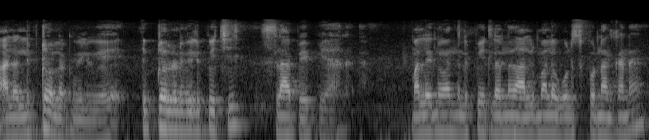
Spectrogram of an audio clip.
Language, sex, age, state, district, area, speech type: Telugu, male, 45-60, Telangana, Mancherial, rural, spontaneous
